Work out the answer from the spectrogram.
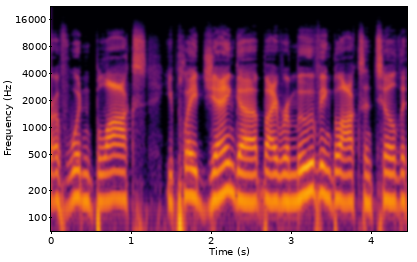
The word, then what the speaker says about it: Jenga: It's not Jingo.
